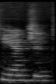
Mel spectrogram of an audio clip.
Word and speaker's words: tangent: just do t a n you don't see tan of a still pronounced tangent of a it's like one of my pet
